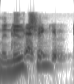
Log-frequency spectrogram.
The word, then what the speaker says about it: Mnuchin: Mnuchin? – Steven? Use M. – Okay. – The M.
